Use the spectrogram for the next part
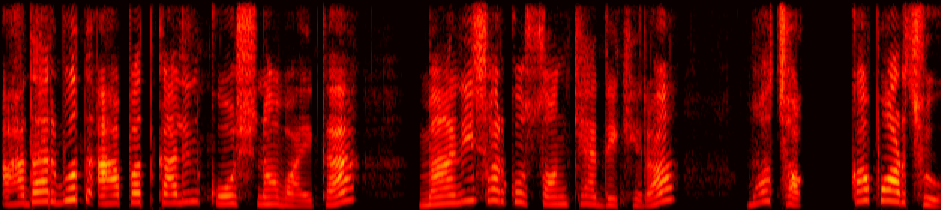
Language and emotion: Nepali, surprised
